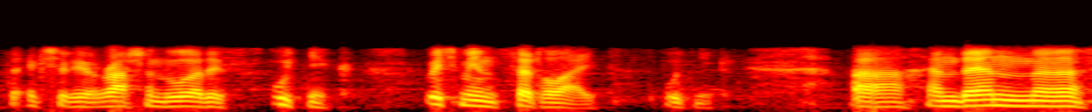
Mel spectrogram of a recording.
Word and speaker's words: Sputnik: before the 4th of October 1957 people sometimes pronounce it as Sputnik but actually a Russian word is Sputnik which means satellite and then first men's white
